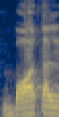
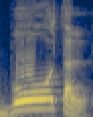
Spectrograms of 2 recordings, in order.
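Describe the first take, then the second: First: बोतल low with open "au"; quick "aw" in बोतल; mispronounced बोतल. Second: बोतल higher with long rounded "o"; pure "oh" in बोतल; correct बोतल. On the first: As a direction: say बोतल wrongly as "bautal". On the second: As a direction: say बोतल emphatically as "botal". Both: Shown as a demonstration. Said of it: "बोतल नहीं".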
